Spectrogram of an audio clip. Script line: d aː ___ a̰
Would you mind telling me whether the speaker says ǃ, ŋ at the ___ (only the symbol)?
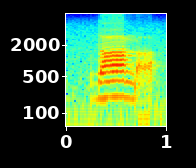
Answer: ŋ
